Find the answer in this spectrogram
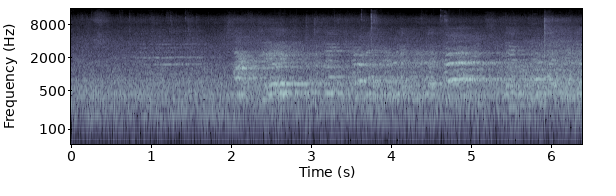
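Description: Sumo referee's drawn-out calls of "hakkeyoi" and "nokotta" start about two seconds in, as the wrestlers charge and grapple. The crowd in the hall grows louder at the clash.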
